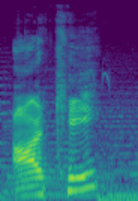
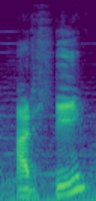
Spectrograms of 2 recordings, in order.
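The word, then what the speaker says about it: ἀρχή: Tak it will you will probably pronounce it as RK it's not r k it's arhi and it means uh principle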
